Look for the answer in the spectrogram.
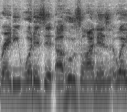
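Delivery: ordinary talk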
